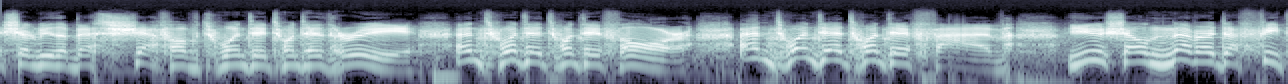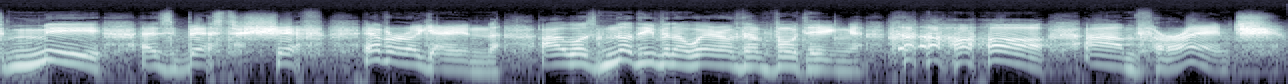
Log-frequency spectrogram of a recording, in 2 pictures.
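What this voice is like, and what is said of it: Inconsistent put-on French accent. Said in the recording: “His accent goes in and out.”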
